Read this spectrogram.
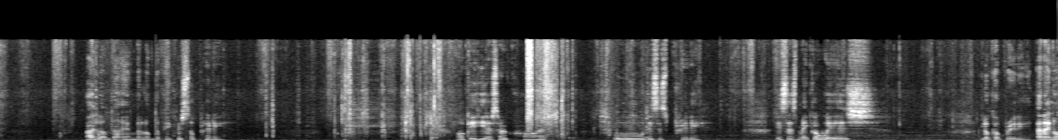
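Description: Paper rustles and flaps as cards are handled.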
